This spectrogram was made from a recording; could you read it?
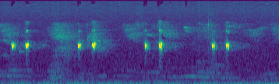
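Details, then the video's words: Four paired notes from a calling female quail, each pair a quick high double pip, about two-thirds of a second apart, over a low background hum and faint bird chatter. "Maadi Batair Ki Awaz, Female Quail Calling, Female Batair Ki Awaz,Maadi karkari Female Quail voice"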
